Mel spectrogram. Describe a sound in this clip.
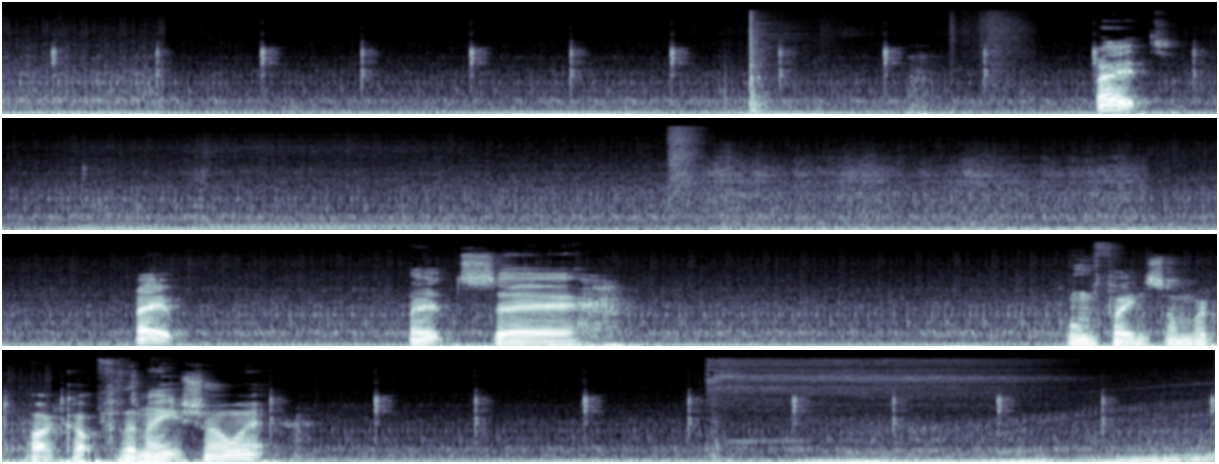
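A truck engine idles with a low, steady rumble.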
